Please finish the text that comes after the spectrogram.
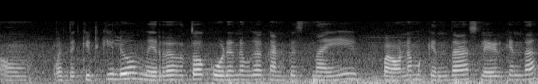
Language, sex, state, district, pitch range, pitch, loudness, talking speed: Telugu, female, Andhra Pradesh, Srikakulam, 195-230 Hz, 215 Hz, -17 LUFS, 110 wpm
